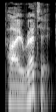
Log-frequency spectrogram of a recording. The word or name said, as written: pyretic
